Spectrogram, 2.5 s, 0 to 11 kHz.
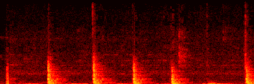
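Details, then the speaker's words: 2018 Toyota Corolla, 5 years and 100,000 km, electric power steering with a mechanical rack, knocking over rough roads; car on a lift, tie rod rocked by hand gives crisp sharp knocks about twice a second from inside the rack, which is replaced as an assembly. "家可以听到我们在用手揪这个方向机内外球头的时候，方向机里面传出很清脆的异响，说明是方向机里面的问题。"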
